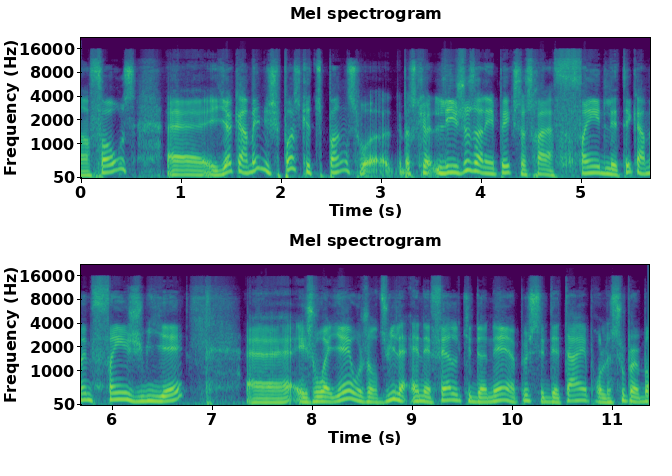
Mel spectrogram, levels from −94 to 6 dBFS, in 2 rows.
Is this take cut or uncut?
uncut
